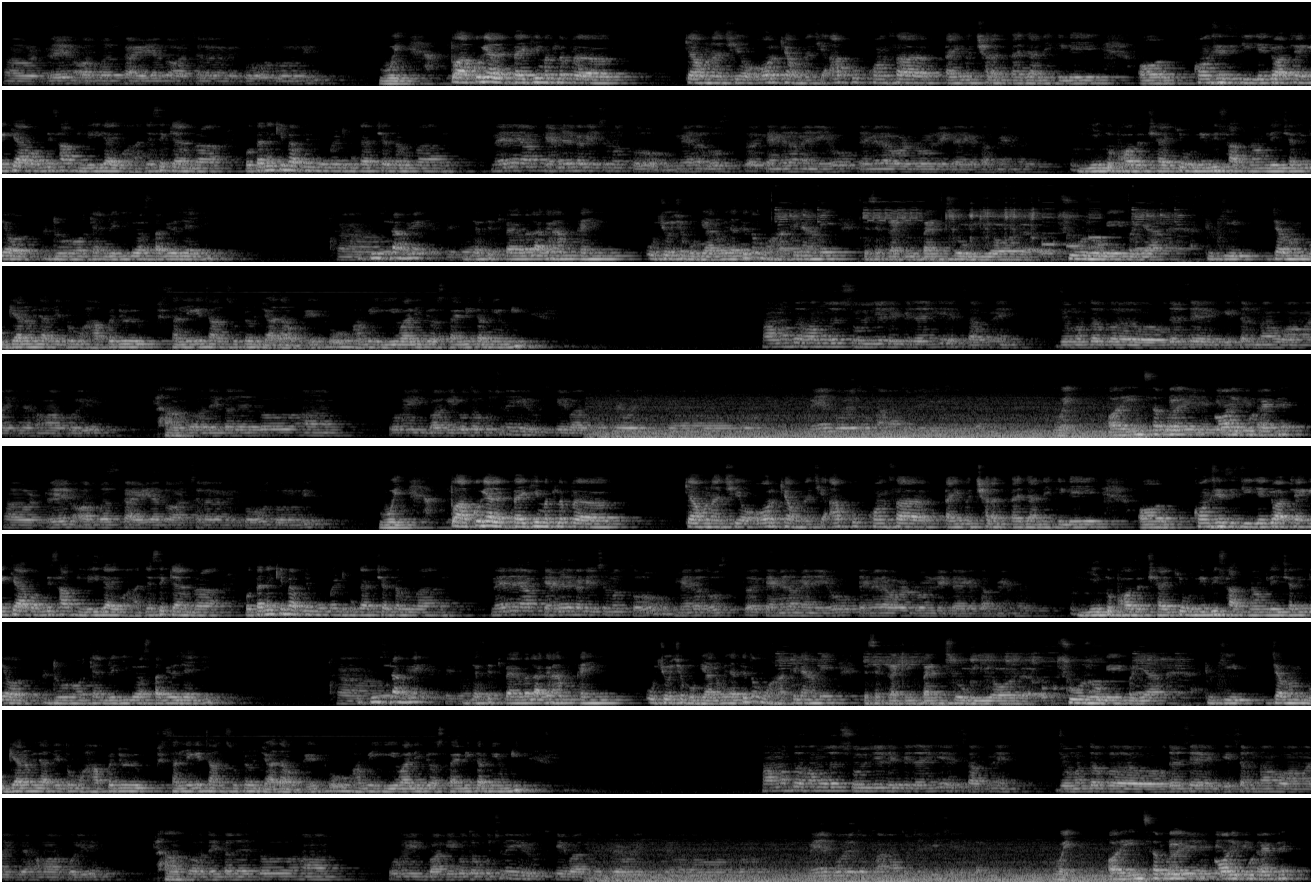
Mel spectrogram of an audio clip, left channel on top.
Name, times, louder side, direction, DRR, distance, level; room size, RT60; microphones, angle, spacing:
voice 1, 0.0-3.1 18.0-23.4 29.5-31.2 46.9-49.4 49.8-53.4 54.0-55.7 56.2-60.0 60.3-62.4 63.9-65.2, equal, 80° right, -1 dB, 0.6 m, -35 dB
voice 2, 3.8-6.1 6.8-15.3 15.5-17.6 23.8-28.3 29.9-30.4 30.8-32.3 32.6-38.6 38.9-44.5 53.9-54.2 62.9-63.1 63.4-65.2, right 1 dB, 20° right, 2 dB, 0.3 m, -29 dB
Telephone, 33.7-34.5 34.8-38.5, left 5 dB, 70° left, 0.5 m, -43 dB
sound 1, 58.2-63.8, equal, 30° left, 0.7 m, -33 dB
2.7 x 2.5 x 3.6 m, 0.71 s
head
